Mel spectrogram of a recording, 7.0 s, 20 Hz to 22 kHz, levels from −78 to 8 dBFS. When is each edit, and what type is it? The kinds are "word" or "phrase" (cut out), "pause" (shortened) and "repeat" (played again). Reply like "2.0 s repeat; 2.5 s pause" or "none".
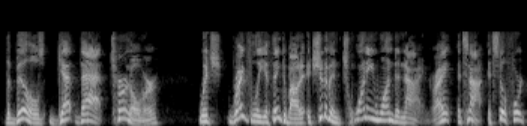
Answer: none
